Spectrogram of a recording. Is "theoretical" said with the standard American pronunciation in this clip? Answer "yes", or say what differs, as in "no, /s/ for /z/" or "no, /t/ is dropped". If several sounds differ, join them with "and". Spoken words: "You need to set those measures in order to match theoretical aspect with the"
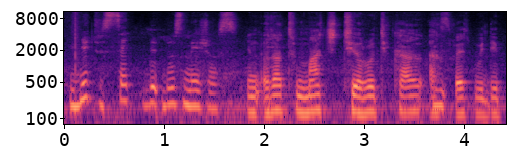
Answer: no, /t/ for /θ/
